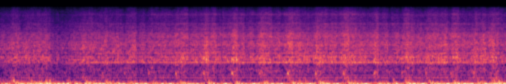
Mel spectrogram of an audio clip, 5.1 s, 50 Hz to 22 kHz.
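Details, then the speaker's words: Engine stalling from fuel starvation after fuel was cut before installing a COBB flex fuel sensor on a Series 4: deep, lumpy idle with uneven beat and small surges as it uses up the remaining fuel, then dies. "oh oh i hear it i hear it and oh i think the pressure's good it's eating up all the fuel and there's no more fuel left"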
